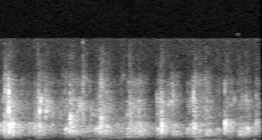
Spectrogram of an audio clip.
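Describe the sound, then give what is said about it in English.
An audience claps hands in praise during a worship service, sustained, dense applause of many people clapping together that continues steadily throughout, with a faint steady hum underneath. “Would somebody give him a hand clap of praise in this house today?”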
